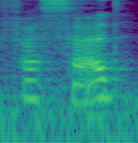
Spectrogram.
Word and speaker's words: façade: La cédille permet de conserver la lettre C avec un son S, même avant les voyelles A, O et U. Normalement, C est prononcé Q avant ces trois voyelles.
